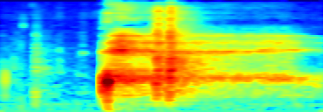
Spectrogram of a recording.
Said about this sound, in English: Join me now for the unparalleled pleasure of the dopamine of the day, the thing that makes everything better. It's called the simultaneous sip, and sometimes it's better if you have an actual cup of coffee. Go.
